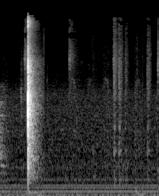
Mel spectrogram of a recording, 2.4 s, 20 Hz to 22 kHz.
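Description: A film slate clapperboard snapped shut once, a single sharp clack about half a second in, marking the sync point for take 5 of scene 4F. A faint steady low hum runs underneath.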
